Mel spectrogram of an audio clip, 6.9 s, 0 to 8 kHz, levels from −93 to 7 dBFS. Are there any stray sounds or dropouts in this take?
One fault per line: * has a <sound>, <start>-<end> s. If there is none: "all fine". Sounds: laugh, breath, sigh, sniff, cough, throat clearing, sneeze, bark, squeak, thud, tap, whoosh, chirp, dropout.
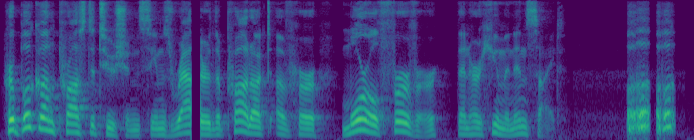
* has a dropout, 1.9-2.0 s
* has a laugh, 6.3-6.8 s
